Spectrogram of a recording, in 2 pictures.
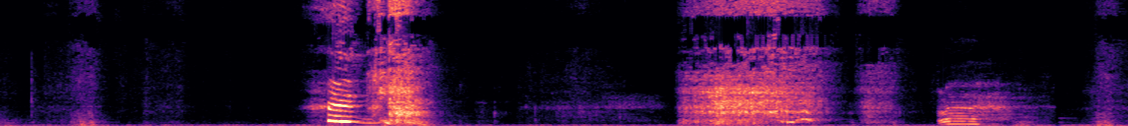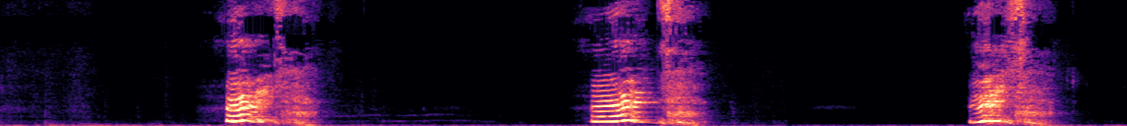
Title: Big sneezes mixed wit stifle sneeze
